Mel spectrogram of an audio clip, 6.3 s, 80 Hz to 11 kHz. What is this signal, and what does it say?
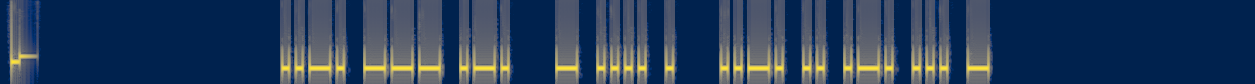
Morse code, heard as a keyed tone, about 34 wpm, 700 Hz. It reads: FOR THE FIRST
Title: Sets of 3 Words 35wpm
